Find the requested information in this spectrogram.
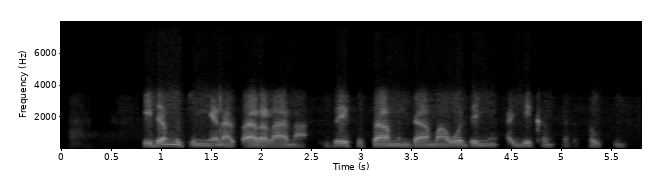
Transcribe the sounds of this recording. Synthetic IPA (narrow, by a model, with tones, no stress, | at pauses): ʔɪ˨dɐ˦mːʊ˨tʊ˦˨mjɐ˦naː˨sʼaː˦ɽa˨ɽaː˦na̰ː˨za˦˨jɸi˦saː˦mʊ˨ndaː˦maː˦wɐ˦d͡ʒɛ˦ɲjɪ˦ŋʔa˦jːʊ˦kɐ˨nsa˨da˨sa˦wkʲʼiː˦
